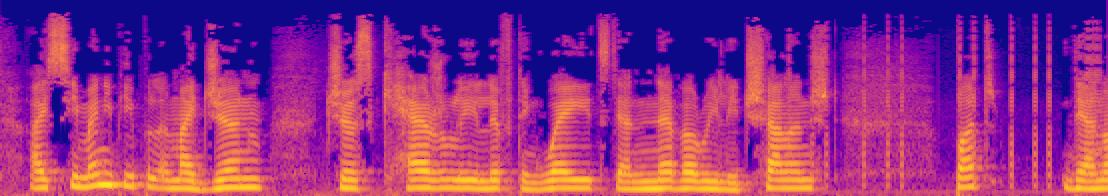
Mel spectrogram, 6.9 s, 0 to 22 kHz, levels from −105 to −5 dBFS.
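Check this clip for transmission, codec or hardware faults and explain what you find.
Three faults show up in the speech, all in the last two seconds.

GSM signalling bursts run from 4.92 to 6.80 s, starting right after "weights they're never really". A nearby 2G handset is exchanging short control bursts with the network, and the audio circuitry rectifies the RF pulses. The result is a galloping dit-dit-dit of brief 217 Hz buzz fragments, sitting roughly 15 dB below the speech.

Compressed frames are skipped at 5.85 s. One compressed frame, lasting 21.3 ms, never reached the output, either because it was missing or because the decoder rejected it as corrupt. Playback jumps ahead by about 20 ms, leaving an audible join where the audio resumes.

GSM phone buzz follows from 6.80 to 6.89 s, when the handset switches to continuous call transmission. Its 217 Hz burst rate is rectified into a hard, raspy buzz rich in harmonics and unrelated to the speech, at about 13 dB below the signal.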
